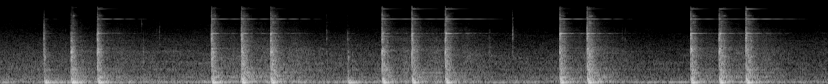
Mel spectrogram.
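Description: Hammer tapping metal on metal to drive a new oil seal down into a gearbox bearing housing, pressing through the old bearing. There are about fourteen sharp taps in quick groups of two or three, each with a short high ring.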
